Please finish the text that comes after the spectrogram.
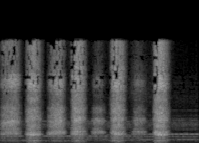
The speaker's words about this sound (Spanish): Una luz que corre. Parece perseguir algo. Tiene mucha prisa y hemos podido escuchar esa respiración.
